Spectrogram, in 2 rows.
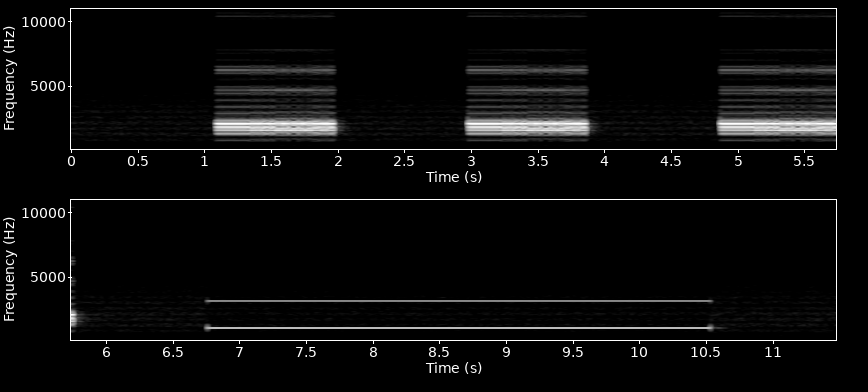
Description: Emergency Alert System (SAME) tones (header bursts, then the 1050 Hz attention tone), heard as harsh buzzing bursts, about 520.83 baud.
